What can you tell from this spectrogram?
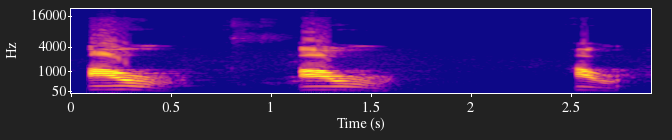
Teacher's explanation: We start with A and end with U. And do the whole transition.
